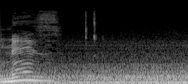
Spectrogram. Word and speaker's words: Metz: Ben, il ne prononce pas le Z. Donc, ça qui ben, est... si, on dit mez.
